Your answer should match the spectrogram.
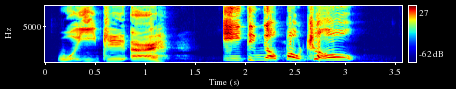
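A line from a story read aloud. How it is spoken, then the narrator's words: Furious shouting. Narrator (Chinese): 一只耳气得 跳着脚叫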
